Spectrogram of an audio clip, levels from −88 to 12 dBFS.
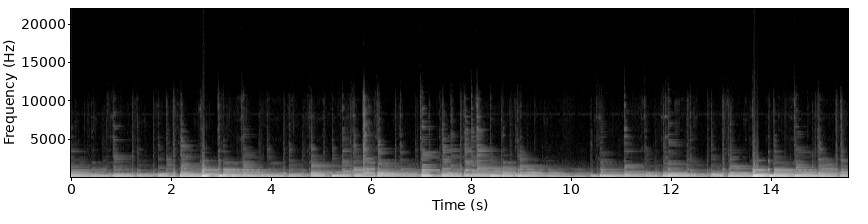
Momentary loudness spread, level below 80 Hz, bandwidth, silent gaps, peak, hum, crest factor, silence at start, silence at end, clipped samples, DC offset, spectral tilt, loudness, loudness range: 12 LU; -48 dBFS; 6.6 kHz; none; 0 dBFS; none; 16 dB; 0 s; 0 s; under 0.1%; under 0.1%; -10 dB/octave; -16 LUFS; 6 LU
